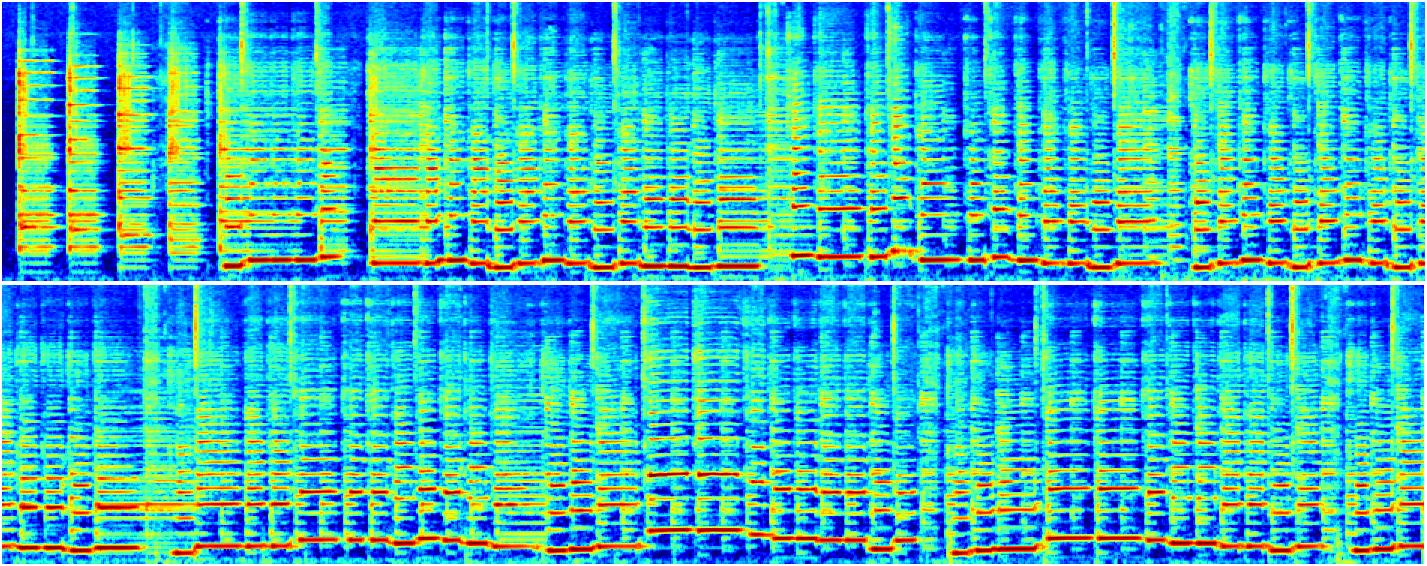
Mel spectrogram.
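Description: Clarinet playing a quick melody. It opens with a few short, detached notes, then moves into steady running notes.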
